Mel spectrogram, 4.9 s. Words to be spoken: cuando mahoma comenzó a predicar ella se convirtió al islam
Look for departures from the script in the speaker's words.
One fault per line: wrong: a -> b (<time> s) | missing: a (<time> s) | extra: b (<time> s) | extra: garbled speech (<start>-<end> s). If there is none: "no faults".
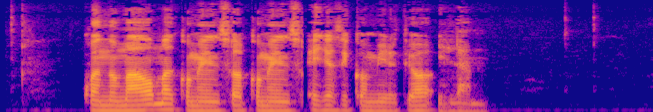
wrong: predicar -> comenzó (1.8 s)
missing: al (3.3 s)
